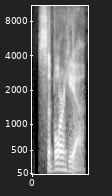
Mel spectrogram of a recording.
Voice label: "seborrhoea", American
